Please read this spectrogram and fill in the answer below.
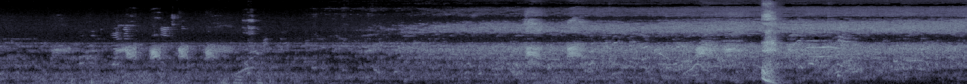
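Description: Busy beach ambience: background voices of people on the sand, with surf washing on the shore, fuller from about six seconds in. A few short harsh calls come about two seconds in, and a sudden thump sounds near the end.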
